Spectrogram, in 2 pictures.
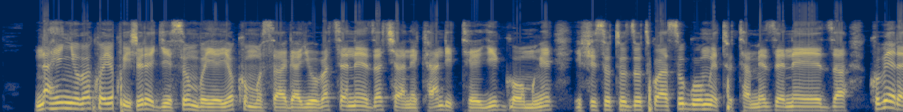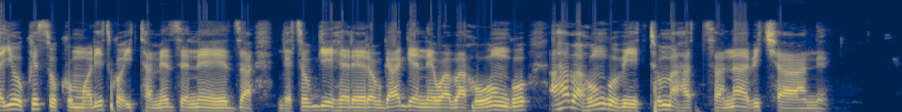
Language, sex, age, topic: Rundi, male, 25-35, education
